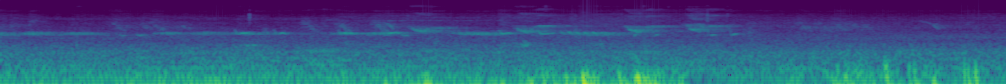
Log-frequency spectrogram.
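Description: Small birds chirping, a string of short high calls, over a low outdoor rumble with a few louder low knocks around the middle.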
